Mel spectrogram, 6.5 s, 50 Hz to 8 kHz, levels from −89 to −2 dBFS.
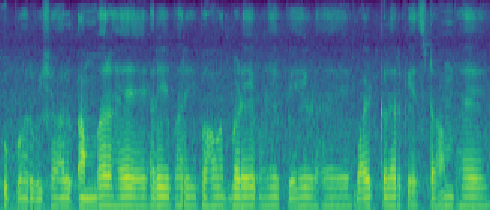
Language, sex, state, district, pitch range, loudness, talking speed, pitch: Hindi, male, Maharashtra, Pune, 125-130 Hz, -19 LUFS, 135 wpm, 125 Hz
